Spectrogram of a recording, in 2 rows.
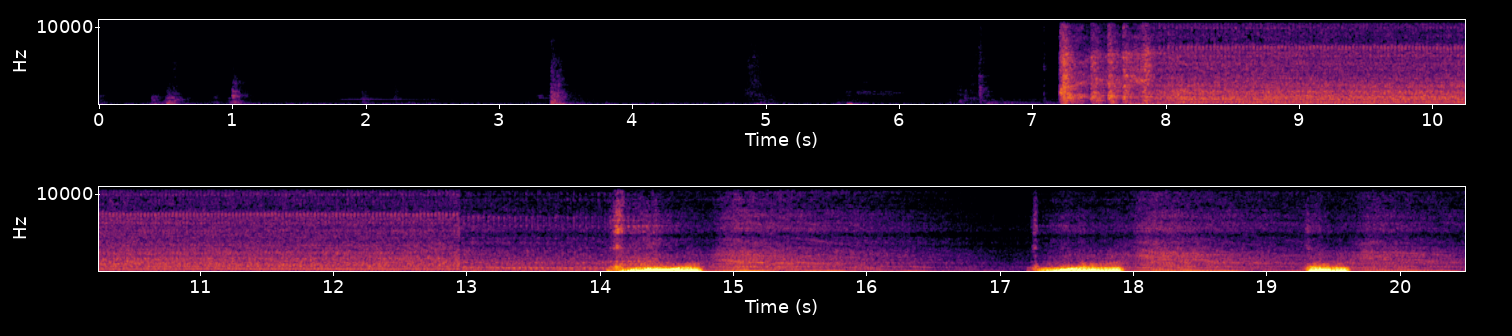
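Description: A 2015 Lexus IS250 F Sport engine fitted with a newly installed intake starts after some faint clicks, settles into a steady idle, then revs loudly three times in sharp bursts, close up with no talk.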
